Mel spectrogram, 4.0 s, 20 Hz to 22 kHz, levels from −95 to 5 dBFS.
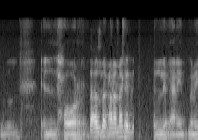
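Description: No technical faults are audible in this speech.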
